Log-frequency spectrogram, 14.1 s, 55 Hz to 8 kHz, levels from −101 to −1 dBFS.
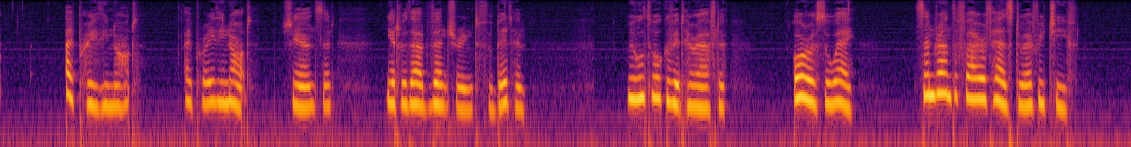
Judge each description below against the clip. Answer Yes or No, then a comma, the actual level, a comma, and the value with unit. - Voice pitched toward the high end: Yes, high, 240 Hz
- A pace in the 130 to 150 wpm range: Yes, average, 140 wpm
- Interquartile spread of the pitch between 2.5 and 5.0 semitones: Yes, average, 3.8 semitones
